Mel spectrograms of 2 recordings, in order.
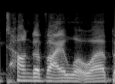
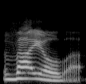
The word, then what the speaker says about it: Tagovailoa: I always want to say Tagovailoa, but it's not. I throw an N in there. – Tagovailoa.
